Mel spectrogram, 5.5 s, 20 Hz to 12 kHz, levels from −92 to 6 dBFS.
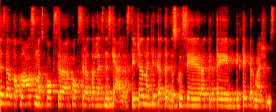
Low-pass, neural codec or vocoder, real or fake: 9.9 kHz; none; real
